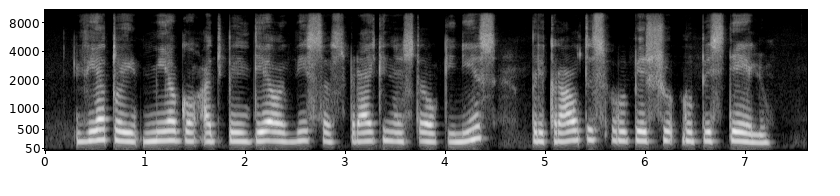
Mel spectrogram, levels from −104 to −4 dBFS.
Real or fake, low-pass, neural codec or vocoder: fake; 9.9 kHz; codec, 44.1 kHz, 7.8 kbps, Pupu-Codec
